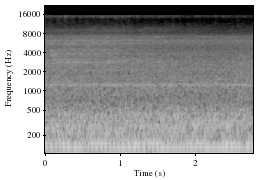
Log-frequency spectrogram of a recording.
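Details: Honda Vario 125 CBS fuel-injected scooter that had died and wouldn't start on the starter button, idling after a new battery (13.2 V) and DTC reset, still cold at 36°C: steady, even low putter with no knocks, misses or surges; normal idle.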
